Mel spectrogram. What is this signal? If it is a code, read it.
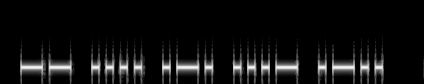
Morse code, heard as a keyed tone, about 17 wpm, 800 Hz. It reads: MHRVL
